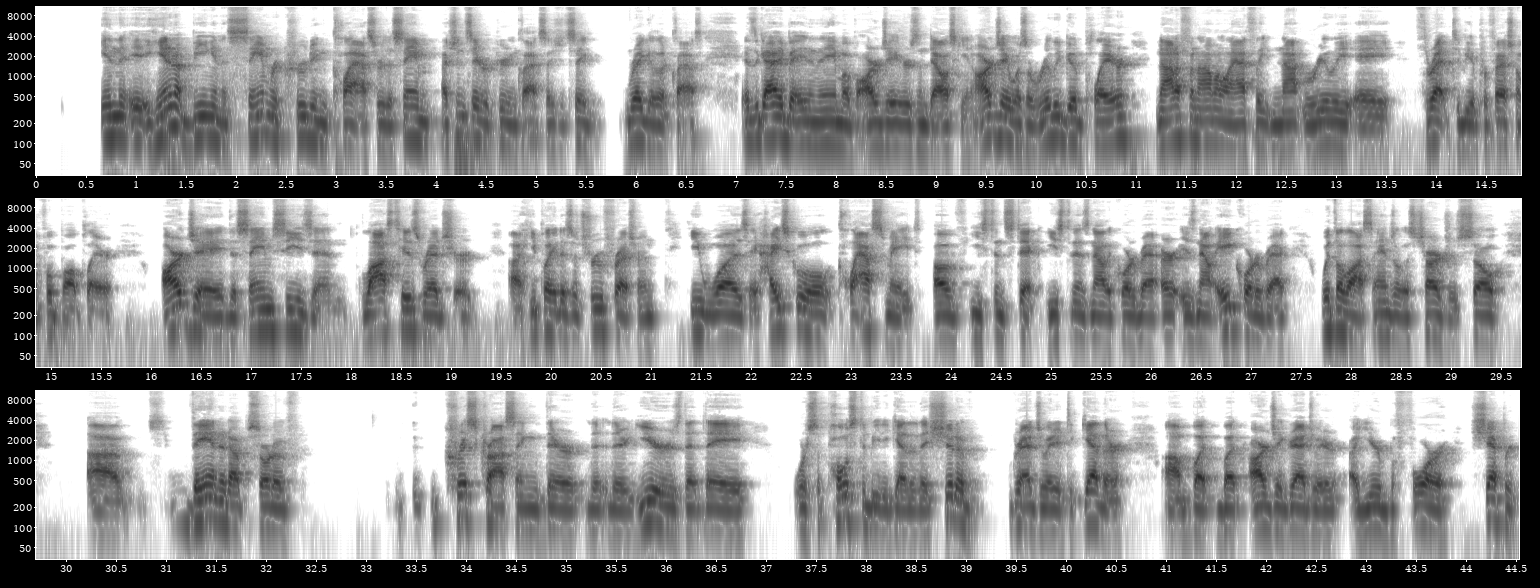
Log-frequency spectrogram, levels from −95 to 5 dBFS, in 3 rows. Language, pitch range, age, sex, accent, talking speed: English, 95-110 Hz, 30-49, male, American, 170 wpm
